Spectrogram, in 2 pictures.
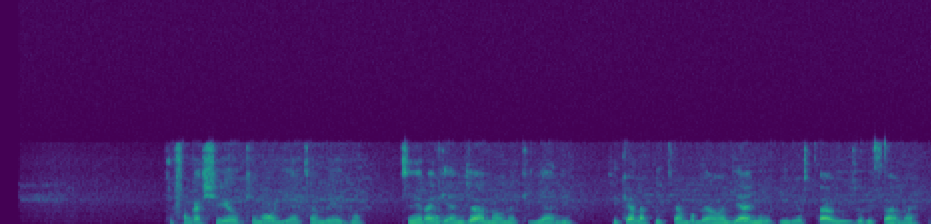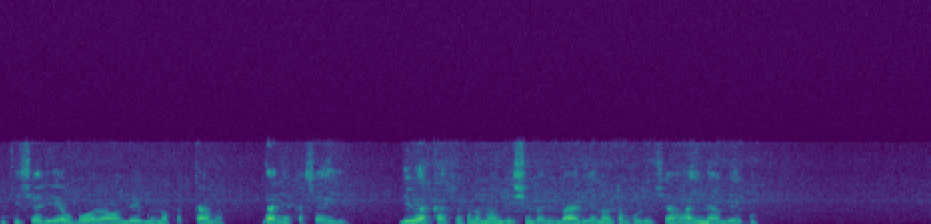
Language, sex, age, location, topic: Swahili, male, 36-49, Dar es Salaam, agriculture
